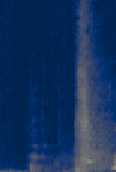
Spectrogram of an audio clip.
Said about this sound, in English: Bless me. I had a sneeze.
